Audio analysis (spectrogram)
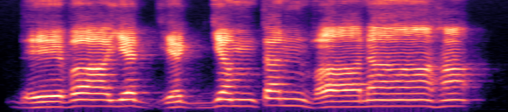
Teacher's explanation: Va na both are long. Tanvanaha, and then there is a visarga at the end. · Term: hrasva dirgha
